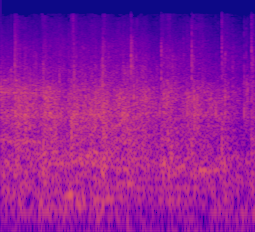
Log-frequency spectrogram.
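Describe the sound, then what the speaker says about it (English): Applause at a national congress annual general meeting, steady brisk clapping from a seated audience that holds at an even level before tapering slightly at the end. "A round of applause to Manari."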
